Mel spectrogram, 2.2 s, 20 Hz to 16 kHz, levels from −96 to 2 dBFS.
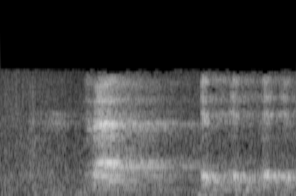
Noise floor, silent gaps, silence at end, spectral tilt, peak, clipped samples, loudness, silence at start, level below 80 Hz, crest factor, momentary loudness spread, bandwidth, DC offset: -45 dBFS; none; 0 s; -8 dB/octave; -6 dBFS; under 0.1%; -24 LUFS; 0.05 s; -56 dBFS; 20 dB; 25 LU; 4.3 kHz; under 0.1%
